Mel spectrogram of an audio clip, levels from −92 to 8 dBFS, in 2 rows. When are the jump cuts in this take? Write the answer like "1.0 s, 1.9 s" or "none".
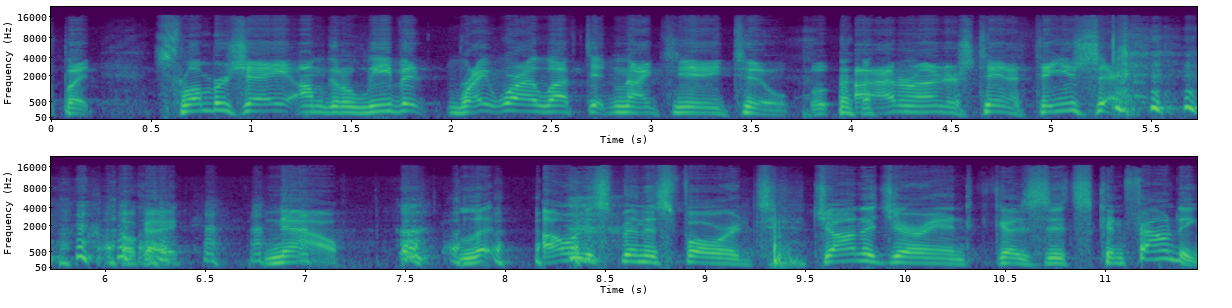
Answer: none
